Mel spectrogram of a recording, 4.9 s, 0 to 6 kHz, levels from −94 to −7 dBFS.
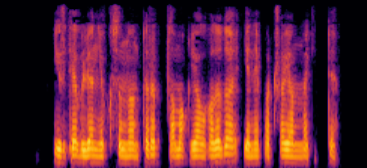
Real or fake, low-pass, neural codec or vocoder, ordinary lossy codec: real; 5.4 kHz; none; MP3, 32 kbps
